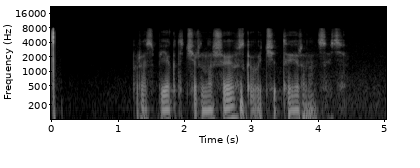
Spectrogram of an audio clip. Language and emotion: Russian, sad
